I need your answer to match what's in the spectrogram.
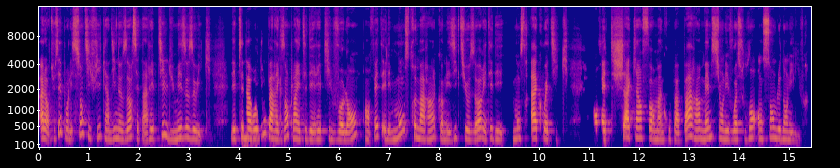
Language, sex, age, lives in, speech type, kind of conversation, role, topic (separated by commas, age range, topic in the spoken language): French, female, 45-49, France, read, expert-assistant, expert, Que veut dire « dinosaure » en paléontologie, et tous les grands reptiles préhistoriques étaient-ils vraiment des dinosaures ?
